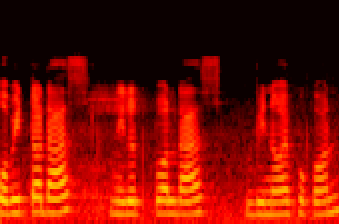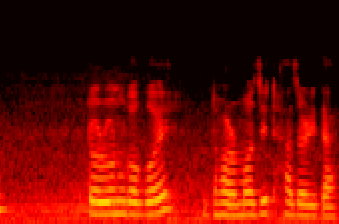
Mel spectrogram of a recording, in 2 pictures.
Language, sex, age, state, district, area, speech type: Assamese, female, 30-45, Assam, Lakhimpur, rural, spontaneous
